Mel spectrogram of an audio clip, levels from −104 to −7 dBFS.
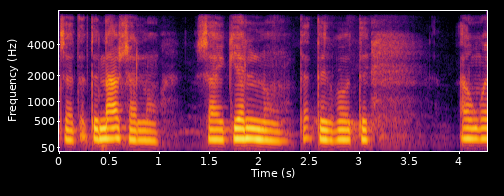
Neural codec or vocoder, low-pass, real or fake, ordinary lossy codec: vocoder, 22.05 kHz, 80 mel bands, Vocos; 7.2 kHz; fake; none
